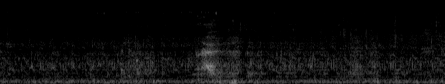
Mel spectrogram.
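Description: Quiet background noise on the water while a small hooked bass is reeled in, with one short louder sound about two seconds in.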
